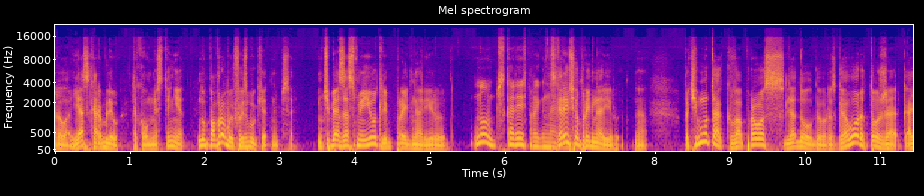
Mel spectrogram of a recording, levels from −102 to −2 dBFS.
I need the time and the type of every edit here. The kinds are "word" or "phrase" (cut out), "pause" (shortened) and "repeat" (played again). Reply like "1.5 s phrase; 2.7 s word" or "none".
3.8 s word; 6.3 s word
